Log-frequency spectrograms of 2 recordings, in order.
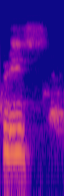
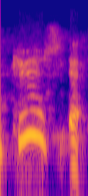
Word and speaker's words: plus: Elles ne sont plus, pardon, elles ne sont plus, c'est bon de te dire. Nathalie, le plus au négatif, on ne prononce pas le S.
